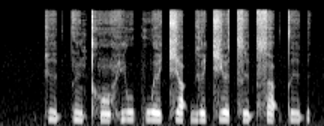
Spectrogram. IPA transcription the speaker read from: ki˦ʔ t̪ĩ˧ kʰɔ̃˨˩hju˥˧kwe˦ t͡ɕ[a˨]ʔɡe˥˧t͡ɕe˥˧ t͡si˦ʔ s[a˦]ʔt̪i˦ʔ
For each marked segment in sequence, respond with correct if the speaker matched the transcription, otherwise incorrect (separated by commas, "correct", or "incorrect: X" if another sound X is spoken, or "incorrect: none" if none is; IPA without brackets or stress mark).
incorrect: a˦, correct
